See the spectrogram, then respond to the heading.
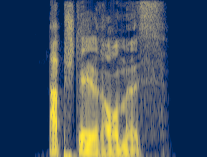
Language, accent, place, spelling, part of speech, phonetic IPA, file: German, Germany, Berlin, Abstellraumes, noun, [ˈapʃtɛlˌʁaʊ̯məs], De-Abstellraumes.ogg
- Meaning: genitive of Abstellraum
